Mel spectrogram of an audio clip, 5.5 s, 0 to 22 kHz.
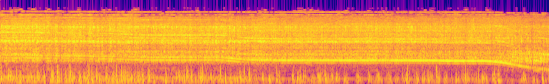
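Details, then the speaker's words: New Turnigy D2836/8 1100kv brushless motor: high whine dropping as throttle eases, with rough rattling underneath, bearing noise heard on backing off; bad bearing. "okay so it sounds well when it starts off and then when you back off you can hear the bearing noise"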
